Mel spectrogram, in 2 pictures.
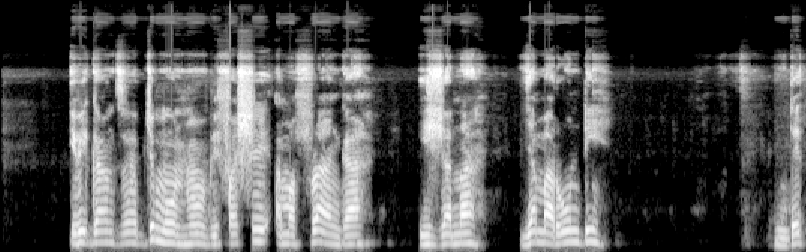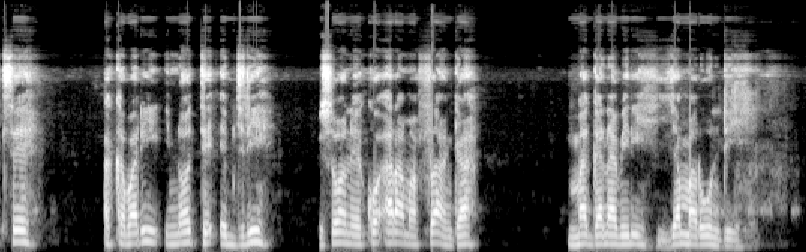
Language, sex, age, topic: Kinyarwanda, male, 18-24, finance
